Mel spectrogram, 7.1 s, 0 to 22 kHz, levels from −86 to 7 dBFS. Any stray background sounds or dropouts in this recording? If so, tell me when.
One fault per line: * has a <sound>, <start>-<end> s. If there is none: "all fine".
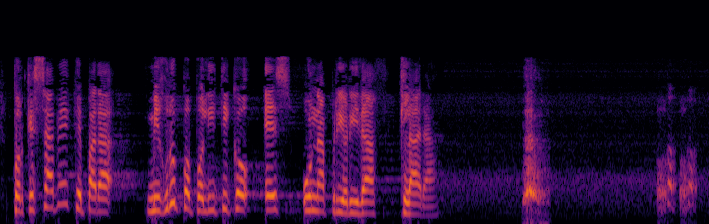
* has a bark, 5.2-5.5 s
* has a laugh, 6.6-7.0 s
